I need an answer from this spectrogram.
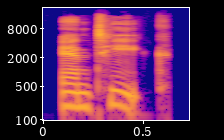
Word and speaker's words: antique: But in some words from France, u is C, unique, antique, R, double, R, and final R and E are all R.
